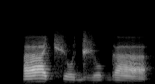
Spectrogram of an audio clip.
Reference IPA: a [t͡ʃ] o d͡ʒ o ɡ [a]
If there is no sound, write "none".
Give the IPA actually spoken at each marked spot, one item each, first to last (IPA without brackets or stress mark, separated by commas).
t͡ʃ, a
